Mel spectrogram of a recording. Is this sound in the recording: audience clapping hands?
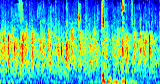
yes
